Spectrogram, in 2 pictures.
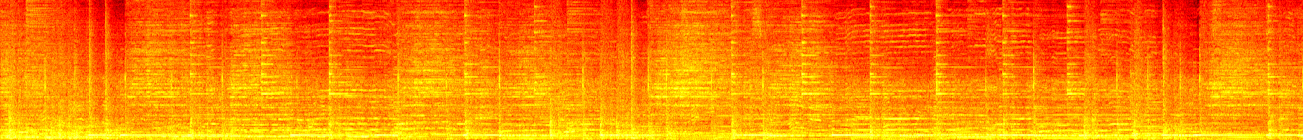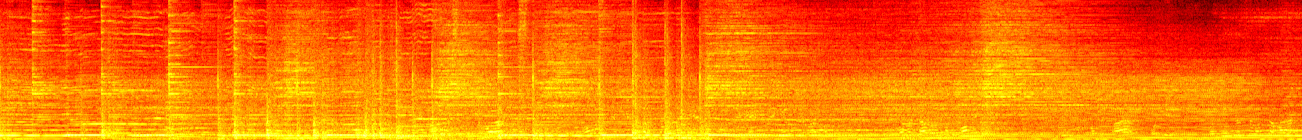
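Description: Live rock band playing an instrumental passage: drum kit with bass drum and snare, electric guitars and bass, over a riff of repeated held notes.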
